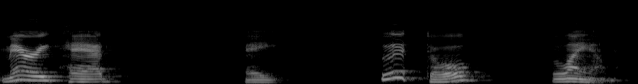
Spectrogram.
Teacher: Unstressed, stressed, unstressed, stressed, unstressed, stressed. So we have 3 feet. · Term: iambic trimeter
